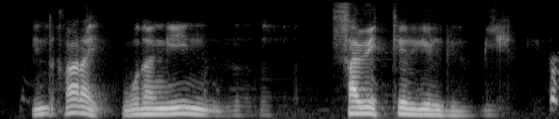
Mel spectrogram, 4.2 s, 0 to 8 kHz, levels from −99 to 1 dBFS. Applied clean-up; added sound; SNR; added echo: neural mask model DeepFilterNet 3.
